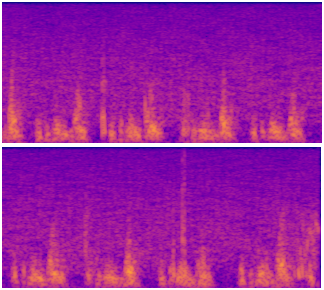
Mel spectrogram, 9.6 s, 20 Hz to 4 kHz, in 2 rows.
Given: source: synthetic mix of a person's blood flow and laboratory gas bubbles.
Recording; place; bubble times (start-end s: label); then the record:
Doppler ultrasound of blood flow; precordium
1.15-1.25 s: bubbles
1.50-1.63 s: bubbles
2.15-2.23 s: bubbles
2.74-2.86 s: bubbles
6.07-6.16 s: bubbles
7.39-7.46 s: bubbles
7.49-7.64 s: bubbles
9.19-9.59 s: bubbles
From the record:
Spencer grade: 2 (many but less than half of the cardiac periods contain bubble signals, singularly or in groups); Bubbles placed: only in the low amplitude regions of the cardiac cycle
